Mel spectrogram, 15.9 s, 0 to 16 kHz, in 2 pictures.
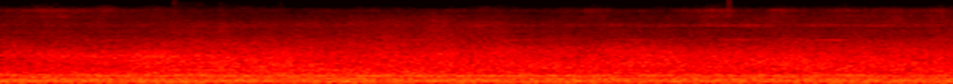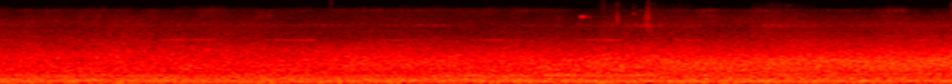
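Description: Airbus A380 airliner at Los Angeles International Airport, a steady broad jet roar holding at constant loudness throughout with distant road traffic blending in, no voices.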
